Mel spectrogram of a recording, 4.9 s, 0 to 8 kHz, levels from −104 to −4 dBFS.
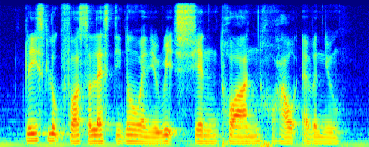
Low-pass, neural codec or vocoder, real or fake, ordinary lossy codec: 7.2 kHz; none; real; none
